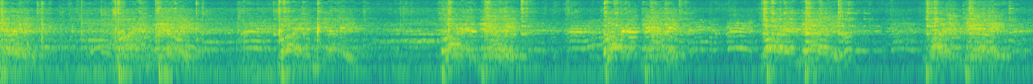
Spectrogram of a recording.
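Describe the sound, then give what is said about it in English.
A crowd of people shouting and yelling over each other, with loud overlapping voices rising in repeated bursts throughout, busy, with individual shouts cutting through the din. “A lot of celebrities in the crowd today.”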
